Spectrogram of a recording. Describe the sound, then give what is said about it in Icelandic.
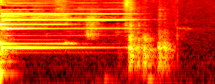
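A doorbell chime rings out with a clear, sustained tone that slowly fades, followed by a couple of brief, noisy bursts of sound before it trails into quiet. “Það er alveg ofgóð tímasetning fyrir dyrabilluna.”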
